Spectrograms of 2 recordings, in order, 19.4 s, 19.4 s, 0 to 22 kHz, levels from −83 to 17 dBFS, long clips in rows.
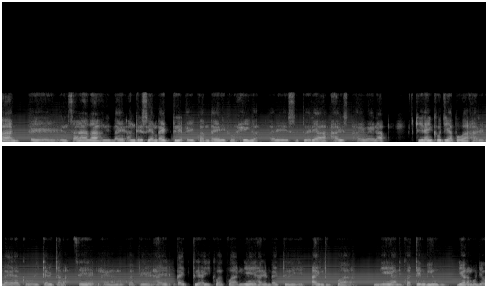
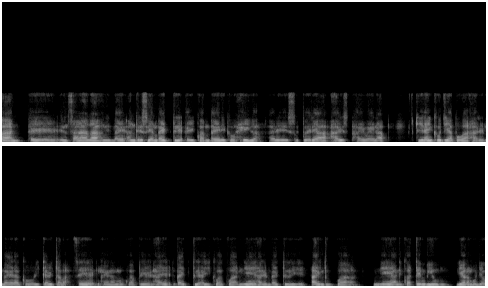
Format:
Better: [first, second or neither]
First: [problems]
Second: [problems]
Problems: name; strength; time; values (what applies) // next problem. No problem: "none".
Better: second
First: background sound (Brass instrument); 15 dB below the speech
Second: none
